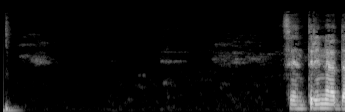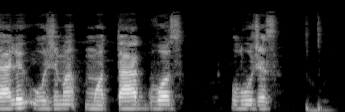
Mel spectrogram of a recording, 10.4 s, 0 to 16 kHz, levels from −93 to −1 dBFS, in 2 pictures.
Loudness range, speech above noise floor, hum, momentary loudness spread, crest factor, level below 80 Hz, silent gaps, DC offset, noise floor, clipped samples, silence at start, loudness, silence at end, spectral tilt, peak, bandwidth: 8 LU; 70 dB; none; 19 LU; 22 dB; -60 dBFS; none; under 0.1%; -90 dBFS; under 0.1%; 0.05 s; -20 LUFS; 0.4 s; -5 dB/octave; -2 dBFS; 10 kHz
